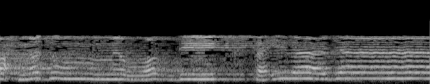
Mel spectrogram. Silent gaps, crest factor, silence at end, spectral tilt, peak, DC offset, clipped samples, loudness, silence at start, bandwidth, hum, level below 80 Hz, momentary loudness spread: none; 14 dB; 0 s; -8.5 dB/octave; -6 dBFS; under 0.1%; under 0.1%; -21 LUFS; 0 s; 4 kHz; none; -74 dBFS; 7 LU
